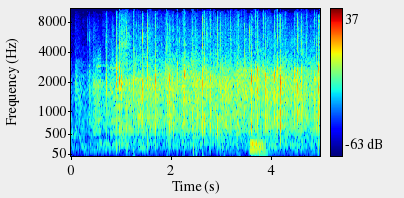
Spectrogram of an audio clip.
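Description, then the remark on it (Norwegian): An audience applauds together, a dense, steady wash of many hands clapping that fills the whole stretch with little variation in loudness and no talking over it. “Du, eh, det tar for mye, klappe, for mye, tid å klappe, så vi gjør en avtale.”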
